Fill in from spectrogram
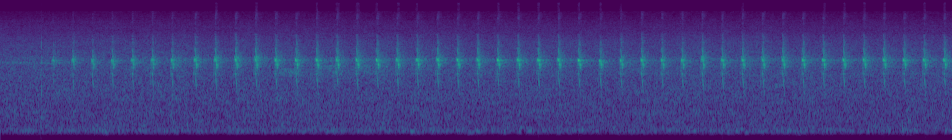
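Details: Mouse-colored Tapaculo (Scytalopus speluncae) singing beside a waterfall in Brazil's Atlantic Forest: a long, steady series of sharp, high notes, about two or three each second, over the constant rush of falling water.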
